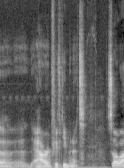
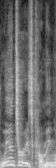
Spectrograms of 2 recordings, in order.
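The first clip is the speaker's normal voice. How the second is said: mock ominous tagline; 10 semitones higher than usual. Quoting Game of Thrones tagline.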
